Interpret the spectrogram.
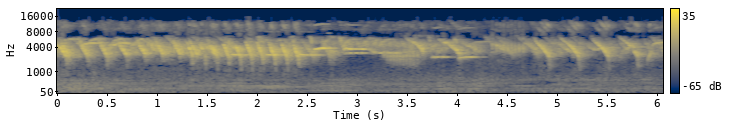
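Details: Canary in energetic lure song of the chirping, rapid-fire style: fast runs of high downslurred chirps, nearly three per second, merging into trills and a few clear whistled notes, bright and continuous throughout.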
